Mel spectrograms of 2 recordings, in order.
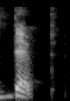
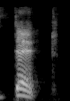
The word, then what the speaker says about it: debt: pronounce this word as depth. But the correct pronunciation for this word is debt. The B in this particular word is silent.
